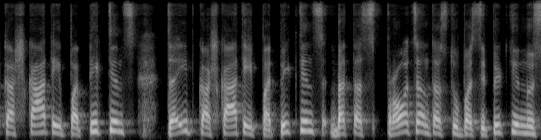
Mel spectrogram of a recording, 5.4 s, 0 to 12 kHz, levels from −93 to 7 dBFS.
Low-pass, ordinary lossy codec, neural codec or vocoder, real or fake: 10.8 kHz; Opus, 32 kbps; codec, 24 kHz, 1.2 kbps, DualCodec; fake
